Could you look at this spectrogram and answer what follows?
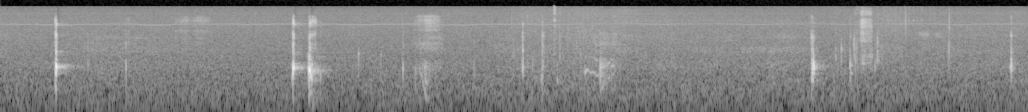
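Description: Several brief, sharp catches of breath at irregular intervals over a quiet room; infant hiccups.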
